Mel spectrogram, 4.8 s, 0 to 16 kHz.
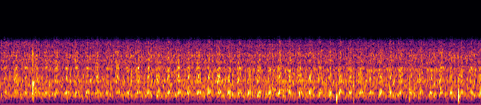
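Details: BMW X5 4.4i at idle with oil filler cap removed: steady idle with a light, irregular ticking from the top end, more noticeable with the cap off; source not pinned down.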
